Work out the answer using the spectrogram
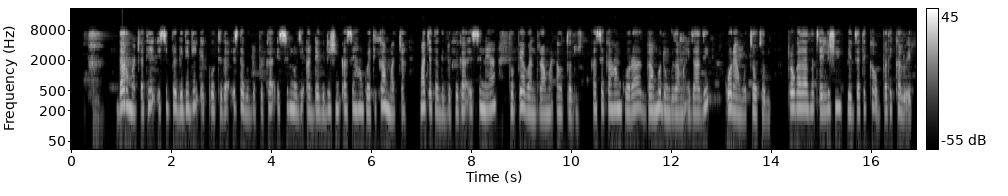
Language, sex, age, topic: Gamo, female, 18-24, government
